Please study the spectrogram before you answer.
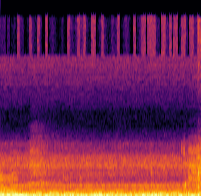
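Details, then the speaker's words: Washing machine running empty on rinse and spin: a steady low drone with a rough growl during spin. Owner suspects the motor bearings; the drum is not loose. "Only that the drum, the bearing is not that bad, so the drum is not loose or anything, but it just makes that growling noise."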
